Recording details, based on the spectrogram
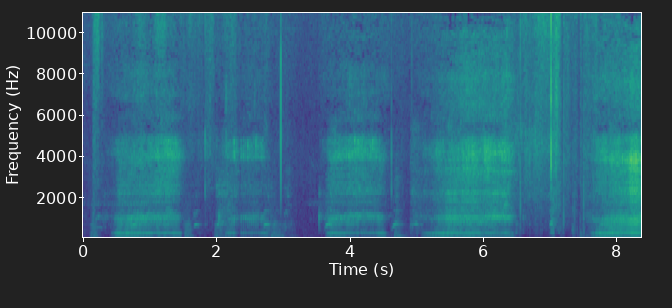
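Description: Very loud, harsh, rattling snores on the in-breaths with quieter gaps between them: heavy snoring.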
